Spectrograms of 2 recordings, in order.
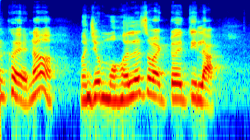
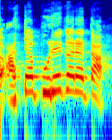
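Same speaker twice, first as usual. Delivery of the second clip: higher-pitched, mildly fed-up retort; annoyed outburst; 6 semitones higher than usual. Retold or imitated. Jiva telling his aunt to stop, annoyed outburst. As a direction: cut the aunt off, lightly acted. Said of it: "लगेच चिडतो बरं का जीवा".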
